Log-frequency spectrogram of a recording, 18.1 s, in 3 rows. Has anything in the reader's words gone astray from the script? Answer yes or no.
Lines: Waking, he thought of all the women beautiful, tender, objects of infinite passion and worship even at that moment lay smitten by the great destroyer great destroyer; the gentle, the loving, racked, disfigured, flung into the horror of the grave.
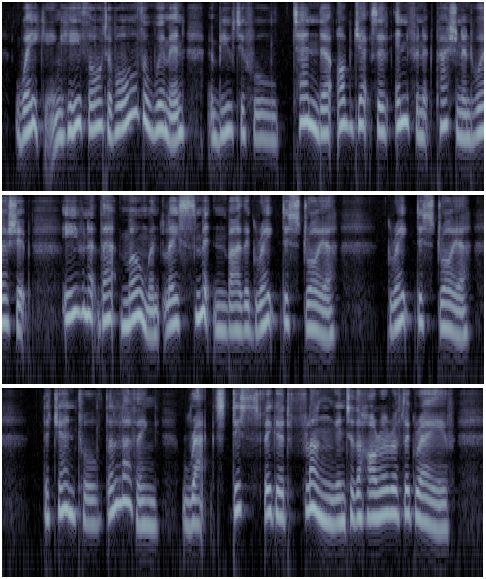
no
